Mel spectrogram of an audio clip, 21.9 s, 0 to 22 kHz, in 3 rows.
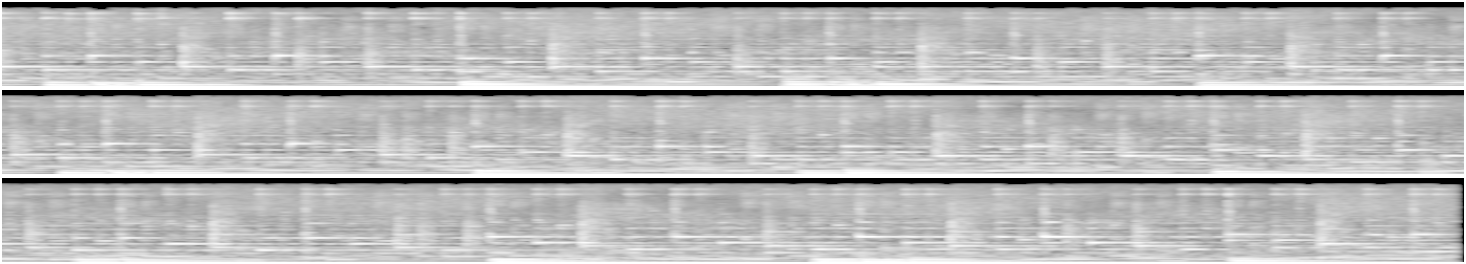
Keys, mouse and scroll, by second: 5.5-6.0 scroll up 1, 6.8-10.0 middle drag, 10.0-12.7 middle drag, 12.7 ctrl+r, 17.1 click.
